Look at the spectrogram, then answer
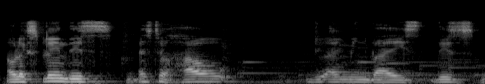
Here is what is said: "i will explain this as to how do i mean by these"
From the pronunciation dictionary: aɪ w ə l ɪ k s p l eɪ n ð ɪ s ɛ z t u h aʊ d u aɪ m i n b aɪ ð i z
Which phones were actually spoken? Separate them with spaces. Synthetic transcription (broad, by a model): aɪ w ə l ɪ k s p l eɪ n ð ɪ s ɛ s t u h aʊ d u aɪ m i n b aɪ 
